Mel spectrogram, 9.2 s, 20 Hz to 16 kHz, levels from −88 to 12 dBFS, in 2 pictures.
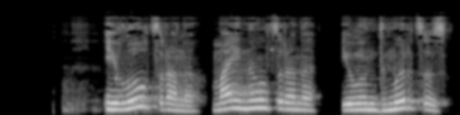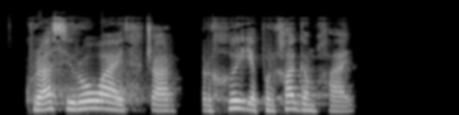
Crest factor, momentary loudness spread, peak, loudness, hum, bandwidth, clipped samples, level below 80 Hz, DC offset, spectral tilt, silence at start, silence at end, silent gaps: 14 dB; 12 LU; 0 dBFS; -14 LUFS; none; 9.6 kHz; under 0.1%; -64 dBFS; under 0.1%; -5 dB/octave; 1.05 s; 1.1 s; 2.07-2.11 s, 3.22-3.40 s, 4.53-4.67 s, 4.73-4.85 s, 6.43-6.61 s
